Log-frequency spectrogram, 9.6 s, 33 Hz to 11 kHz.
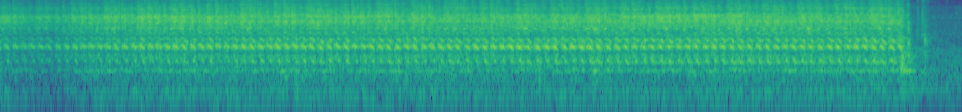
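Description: A 1982 Ford 460 V8 with essentially no muffler runs loud and steady, a raw, throbbing roar that holds nearly constant before cutting off abruptly near the end.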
